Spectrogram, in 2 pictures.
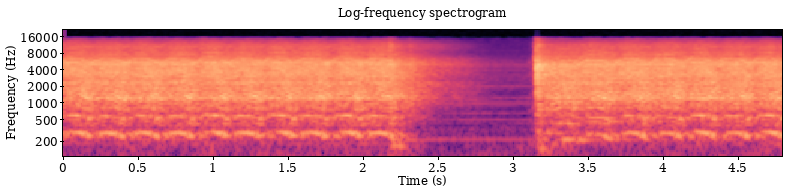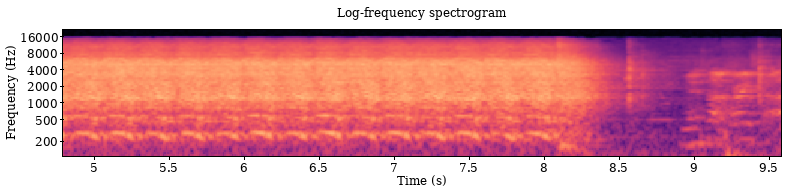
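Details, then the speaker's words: Toyota GT86 after forged engine internals rebuild and reinstallation, first start attempt: starter spins the engine at a steady, even rhythm for several seconds, stops, cranks again and never catches; no fuel or no spark suspected. "you see they're not getting fuel or not getting spark cuz it's cranking over fine"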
